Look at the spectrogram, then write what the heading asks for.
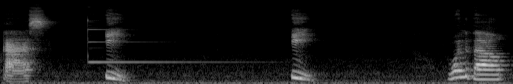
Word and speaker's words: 一: the third tone, as in wan, E is pronounced as yi. Yi. What about E followed by the fourth tone, as in guan? Spot on. E has changed from the first tone to the second tone, yi, as in yi guan.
